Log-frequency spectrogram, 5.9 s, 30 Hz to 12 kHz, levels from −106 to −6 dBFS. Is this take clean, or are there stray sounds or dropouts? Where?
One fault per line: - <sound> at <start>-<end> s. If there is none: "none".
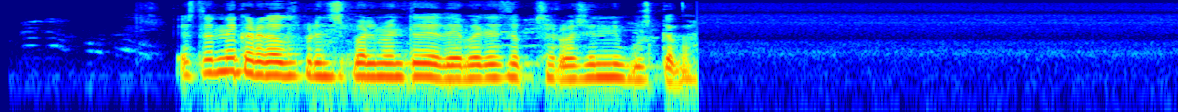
none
